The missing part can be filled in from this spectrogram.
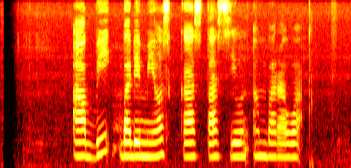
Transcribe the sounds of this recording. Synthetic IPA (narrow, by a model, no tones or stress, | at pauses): ʔabibadɛmiɔskast̪asiɔnambaɾawa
